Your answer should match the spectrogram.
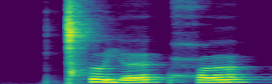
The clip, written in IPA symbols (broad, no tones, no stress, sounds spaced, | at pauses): ǀʰ ə j ɛ | ħ œ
